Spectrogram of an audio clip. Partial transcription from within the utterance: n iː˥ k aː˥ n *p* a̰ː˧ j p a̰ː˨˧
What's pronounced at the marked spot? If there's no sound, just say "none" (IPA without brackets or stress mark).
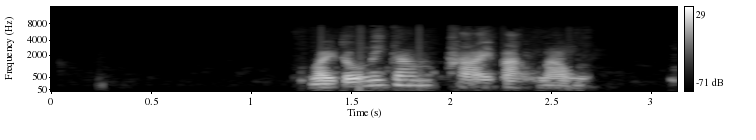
pʰ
